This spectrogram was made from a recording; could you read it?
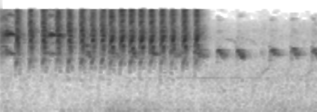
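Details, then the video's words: Champion white-rumped shama with added rain sounds: a fast, steady trill of about twenty sharp high notes over two seconds, followed by spaced, softer whistled notes over a background hiss. "TERAPI MURAI BATU JAWARA"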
